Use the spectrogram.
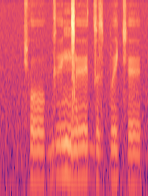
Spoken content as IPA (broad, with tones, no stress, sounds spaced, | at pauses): cʰ oː˩ ɡ ɨ˨˥ ɪ̯ ŋ͡ǀ ɘː˨˥ d ʊ˩ z p ɘ˨˥ cʰ ɘ˩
